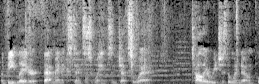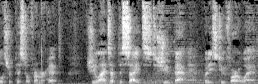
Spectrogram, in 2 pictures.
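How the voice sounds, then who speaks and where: Male narrator for script read: dramatic delivery, deep register, roomy sound, score behind. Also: moderate pace. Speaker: narrator reading stage directions. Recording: roomy sound with music underneath.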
